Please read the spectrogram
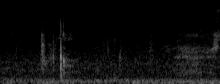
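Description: Two light knocks about a fifth of a second apart, about half a second in, over a faint low rumble.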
